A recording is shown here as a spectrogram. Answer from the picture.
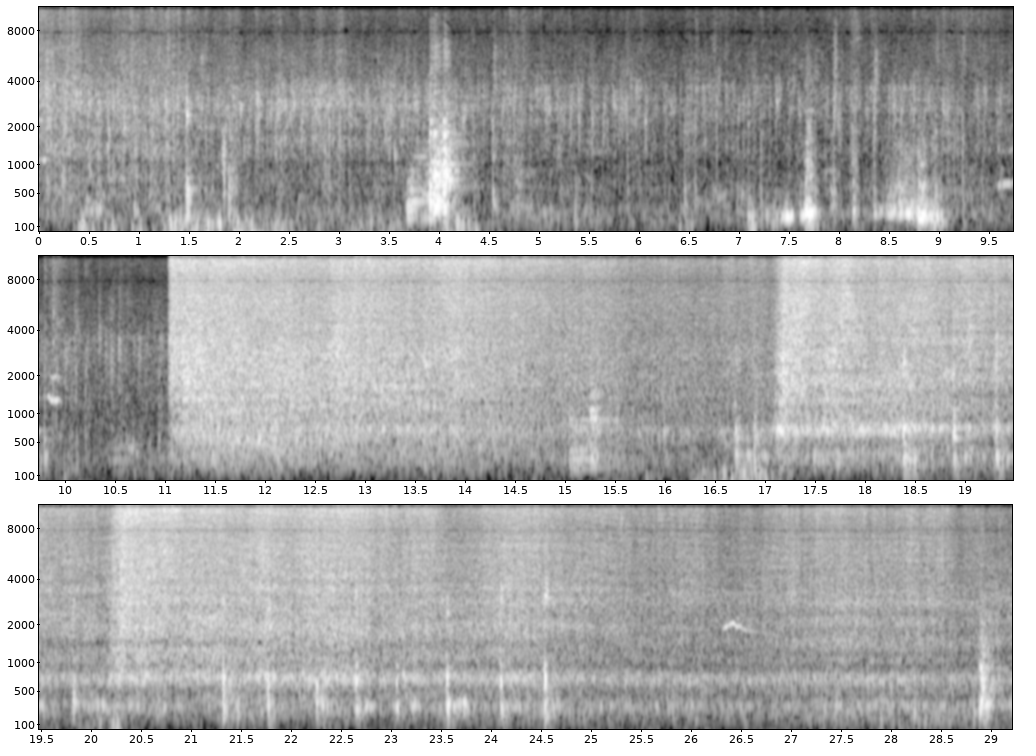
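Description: Sliced onions frying in a metal wok, a wooden spatula scraping and knocking against the pan. About a third of the way through, liquid hits the hot wok and a loud steaming sizzle starts suddenly, surging twice more and then slowly fading.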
